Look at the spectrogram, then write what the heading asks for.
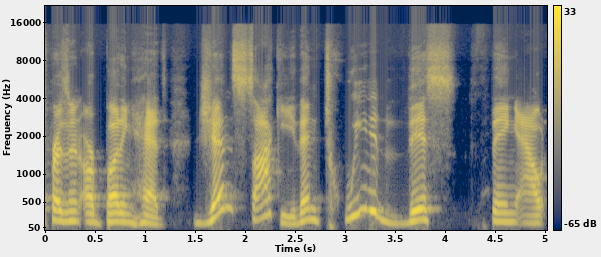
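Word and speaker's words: Psaki: are butting heads jen saki then tweeted this thing out at like 11 o'clock weird on sunday night jen saki the white house press secretary jen pasaki i don't believe in silent letters um tweeted this for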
